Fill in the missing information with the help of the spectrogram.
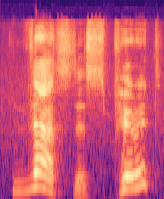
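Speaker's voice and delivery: unsure encouragement. Acted. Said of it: "she didn't look entirely sure of herself".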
